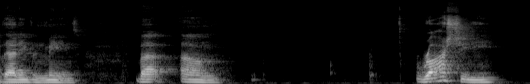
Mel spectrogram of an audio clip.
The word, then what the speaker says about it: Rashi: his not nickname but the easiest way to pronounce his name rashi he was french he was a jewish scholar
